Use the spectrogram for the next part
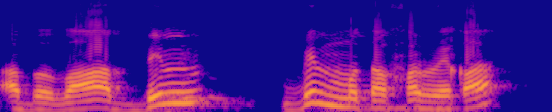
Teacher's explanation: نون تنوین کے بعد میم آئی ہے تو نون نہیں پڑھا جائے گا، میم پڑھا جائے گا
